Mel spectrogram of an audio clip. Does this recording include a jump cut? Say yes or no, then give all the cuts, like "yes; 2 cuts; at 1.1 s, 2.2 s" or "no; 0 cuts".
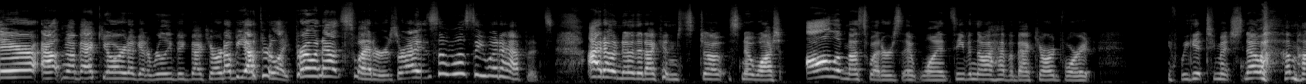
no; 0 cuts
